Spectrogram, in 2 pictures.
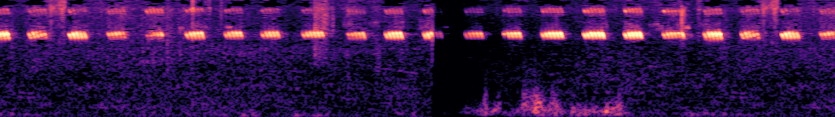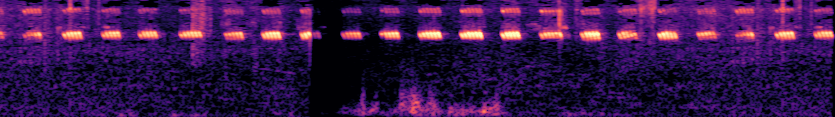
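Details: Steady series of sharp, high cricket chirps, about four or five each second, recorded in autumn over a low hum with occasional thuds, broken twice by momentary silences.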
